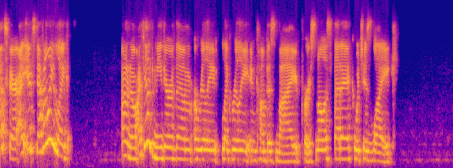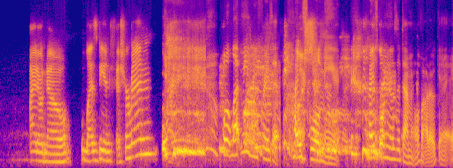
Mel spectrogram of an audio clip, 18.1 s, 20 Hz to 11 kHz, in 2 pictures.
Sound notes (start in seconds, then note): 8.9 laugh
